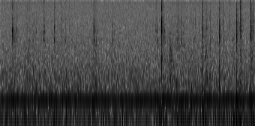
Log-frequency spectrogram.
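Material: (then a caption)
Soap. A metal blade scrapes and carves a solid green soap block, partly carved and held in one hand over soap shavings. Quiet, crisp scraping gives way to a series of short, sharp, bright shaving snaps that grow louder toward the end. A steady low hum runs underneath throughout.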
